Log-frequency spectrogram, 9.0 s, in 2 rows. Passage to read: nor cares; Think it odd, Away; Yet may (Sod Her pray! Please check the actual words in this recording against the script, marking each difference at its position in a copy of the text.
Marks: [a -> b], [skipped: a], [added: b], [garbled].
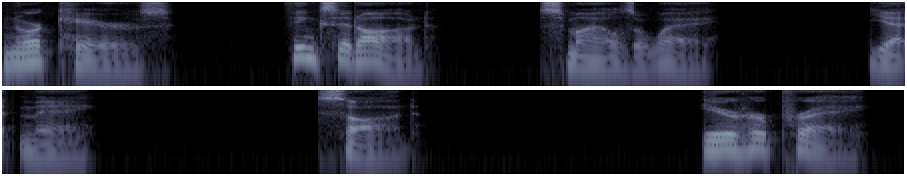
nor cares; [Think -> Thinks] it odd, [added: Smiles] Away; Yet may (Sod [added: Hear] Her pray!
